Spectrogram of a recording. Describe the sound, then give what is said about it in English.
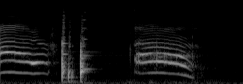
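A starving cat meows twice, clear, each cry long and drawn out, the second sliding downward at the end, with two quick sharp taps in between. “the cat's starving.”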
